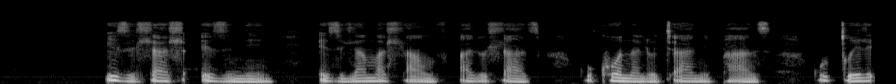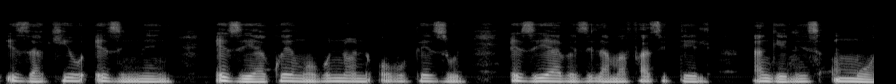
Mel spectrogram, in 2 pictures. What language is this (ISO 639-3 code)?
nde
